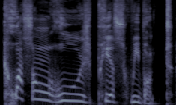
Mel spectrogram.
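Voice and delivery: high, slow, grand French title; old herald. Acted. Herald introducing himself to Vimes, high stately voice. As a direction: announce it high and drawn out.

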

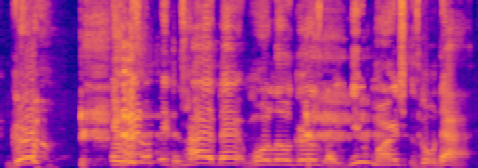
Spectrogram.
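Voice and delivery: high, worked-up talking-to; hammed-up exasperated pleading; urgent mock warning. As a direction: drive the point home to a stubborn girl. Acts out Perona warning March.

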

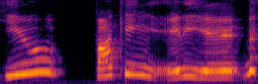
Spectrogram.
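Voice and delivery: slow, drawn-out disbelief; exasperated mock insult. Reader scolding a foolish character, slow and exasperated. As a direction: drag it out like you can't believe him.

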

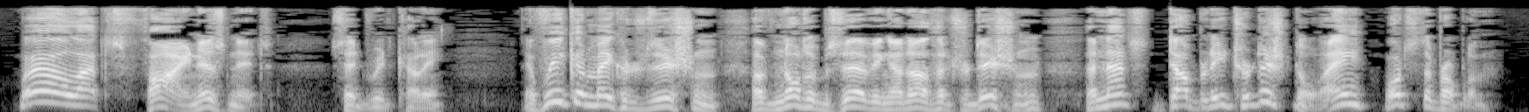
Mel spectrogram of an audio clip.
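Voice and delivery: a hint of a booming Arch-Chancellor; Ridcully, hearty. A narrator's reading. Ridcully voiced by reader.

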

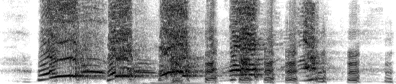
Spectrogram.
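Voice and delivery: high, loud shrieking laugh. Real, not acted. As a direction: crack up out loud. Laughing at friend's joke.

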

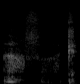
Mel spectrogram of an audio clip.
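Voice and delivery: voiceless, very soft mock resignation; caught guy's resignation. Retelling the guy getting caught, hushed resignation. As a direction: let the curse out under your breath. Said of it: "the guy just goes".

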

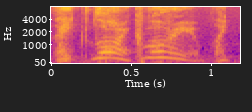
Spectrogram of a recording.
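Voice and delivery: high, fake-puzzled luring voice; feigned innocent call. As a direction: act baffled to bait her over.

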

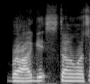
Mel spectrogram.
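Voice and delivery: ordinary delivery

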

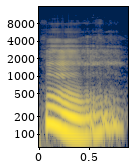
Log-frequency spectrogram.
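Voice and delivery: a long, thoughtful hum on a sigh. A narrator's reading. Tom listening to his distressed friend, sighing. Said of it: "sighed Tom".

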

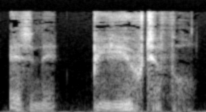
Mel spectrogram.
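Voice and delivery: breathless awed whisper; soft whisper. A narrator's reading. Hagrid gazing at the dragon, awed whisper. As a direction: whisper it in wonder. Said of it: "said Hagrid softly".

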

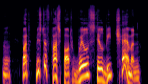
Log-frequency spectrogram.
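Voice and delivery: usual speaking voice

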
